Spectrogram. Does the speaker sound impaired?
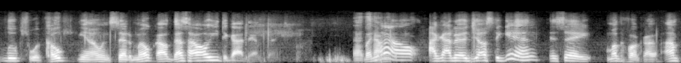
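No.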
